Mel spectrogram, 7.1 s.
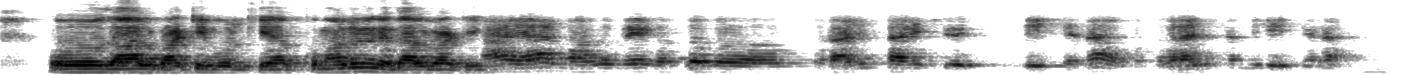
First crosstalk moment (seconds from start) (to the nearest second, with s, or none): none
